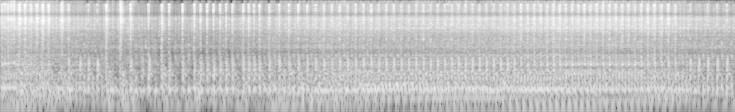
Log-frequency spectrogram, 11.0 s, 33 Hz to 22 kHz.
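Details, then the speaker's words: 3D-printed 125cc four-stroke engine: rough, rattly run with an uneven dry clatter like a Ducati dry clutch, only running on choke; an intake vacuum leak is indicated. "The main thing that I've noticed is that the engine only runs choke, and it actually sounds like a Ducati dry clutch somehow."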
